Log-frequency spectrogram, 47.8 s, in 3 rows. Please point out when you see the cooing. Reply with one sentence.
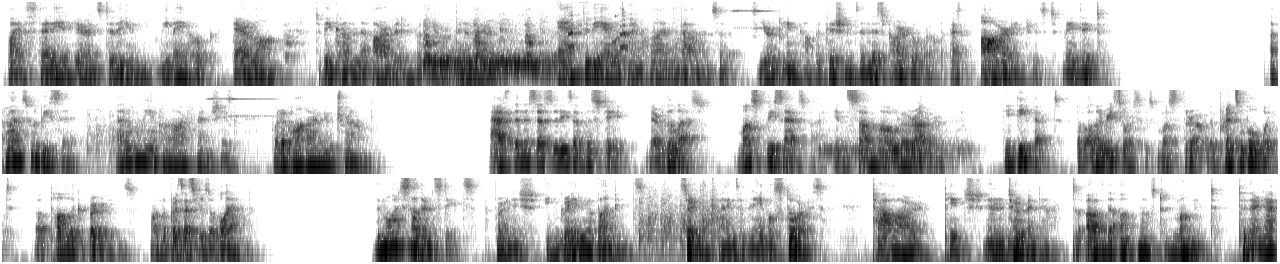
The cooing can be heard from 5.2 to 7.1 s and from 26.1 to 28.1 s.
